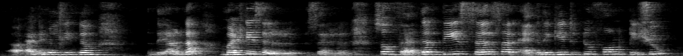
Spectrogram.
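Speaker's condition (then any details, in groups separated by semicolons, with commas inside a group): No condition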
